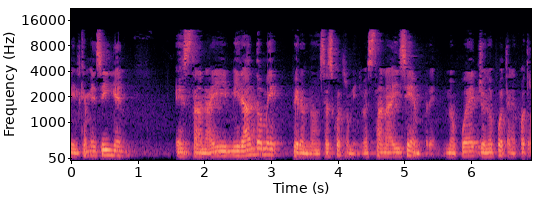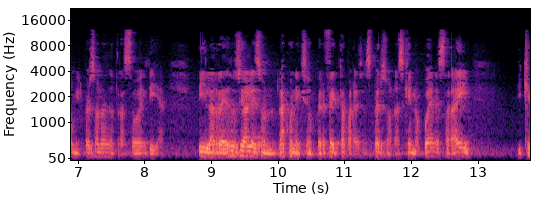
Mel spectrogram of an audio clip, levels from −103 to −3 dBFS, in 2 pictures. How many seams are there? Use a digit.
0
